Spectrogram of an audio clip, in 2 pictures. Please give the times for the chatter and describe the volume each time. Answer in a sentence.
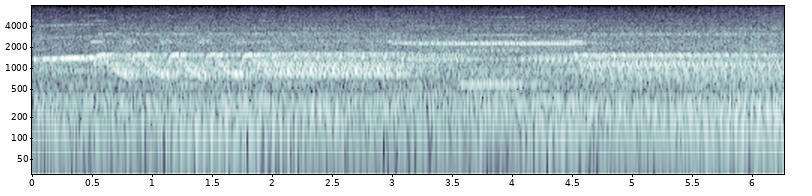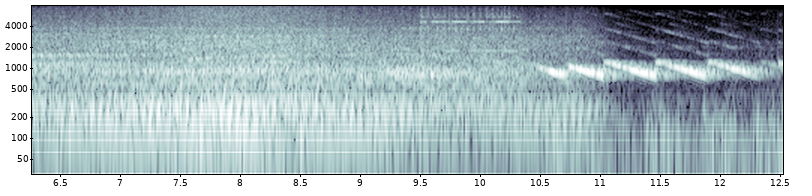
The chatter can't be heard in this clip.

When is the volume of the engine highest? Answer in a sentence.
The volume of the engine peaks at 8 seconds.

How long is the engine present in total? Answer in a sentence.
You can hear the engine for 11 seconds altogether.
